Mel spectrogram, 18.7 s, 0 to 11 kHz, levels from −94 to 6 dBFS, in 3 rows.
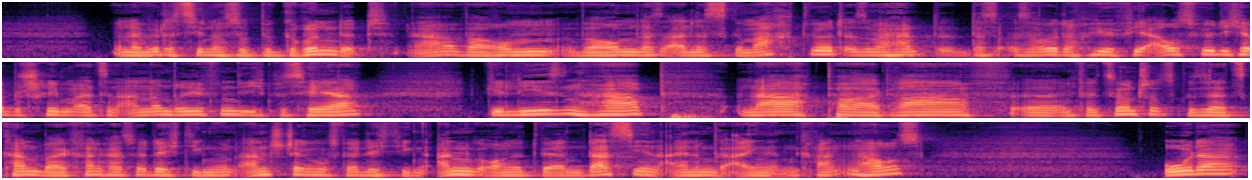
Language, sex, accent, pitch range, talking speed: German, male, German, 125-150 Hz, 165 wpm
